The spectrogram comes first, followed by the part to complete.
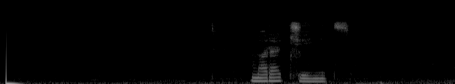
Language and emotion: Russian, neutral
